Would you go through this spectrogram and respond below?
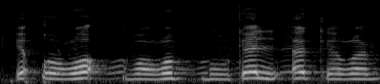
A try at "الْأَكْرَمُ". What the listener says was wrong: ابھی بھی کاف کو ہلا رہے ہیں. اکرم.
